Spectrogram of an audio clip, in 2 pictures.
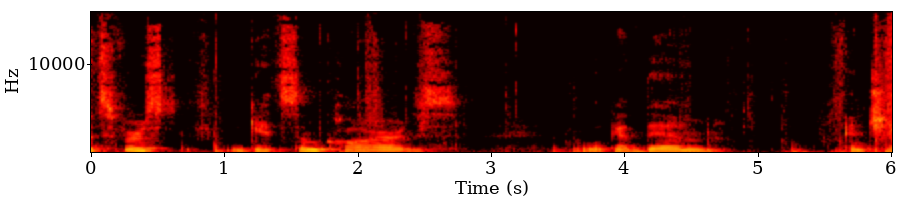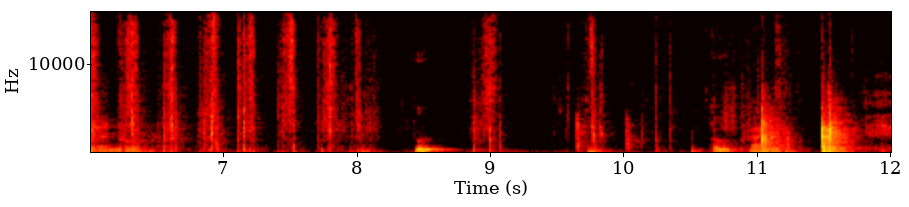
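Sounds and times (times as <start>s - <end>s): cards being shuffled and dealt: 0.1s - 3.6s, 4.4s - 11.7s.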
